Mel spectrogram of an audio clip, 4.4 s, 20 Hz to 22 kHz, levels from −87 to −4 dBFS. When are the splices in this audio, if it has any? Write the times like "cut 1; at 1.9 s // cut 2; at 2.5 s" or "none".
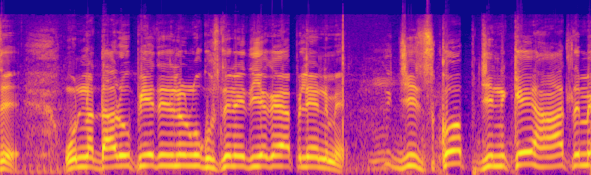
cut 1; at 3.0 s

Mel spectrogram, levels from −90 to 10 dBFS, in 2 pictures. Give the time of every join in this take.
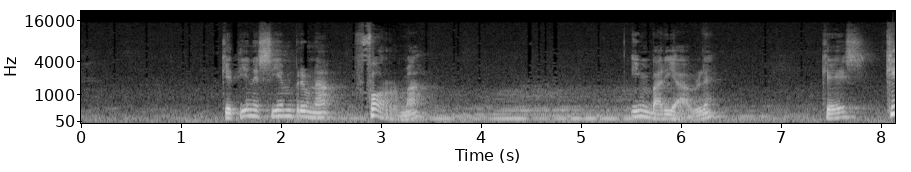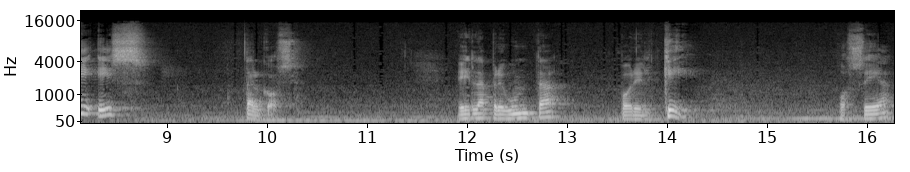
cut 1; at 9.8 s

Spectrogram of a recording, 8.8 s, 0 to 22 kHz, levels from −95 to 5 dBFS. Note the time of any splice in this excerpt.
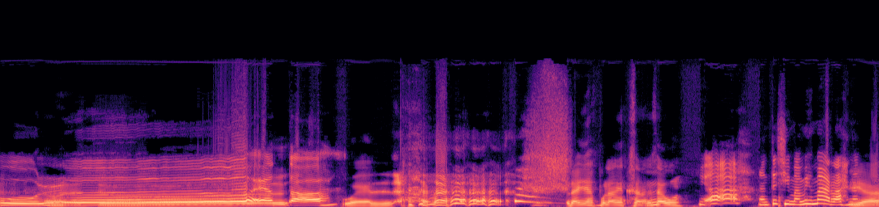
none

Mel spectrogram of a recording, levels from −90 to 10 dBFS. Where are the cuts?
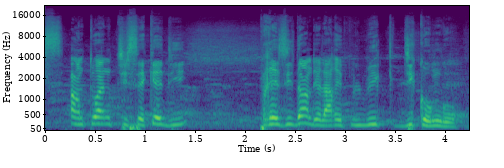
none

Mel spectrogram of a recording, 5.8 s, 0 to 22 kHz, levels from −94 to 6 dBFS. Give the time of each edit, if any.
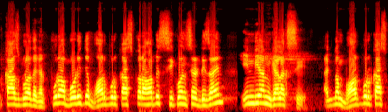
cut 1; at 3.5 s

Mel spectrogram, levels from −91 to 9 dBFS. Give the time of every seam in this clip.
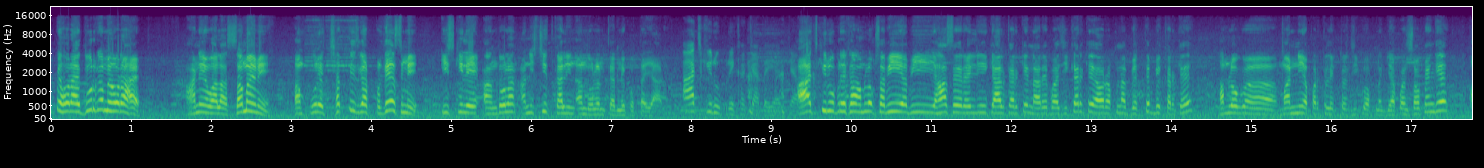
none

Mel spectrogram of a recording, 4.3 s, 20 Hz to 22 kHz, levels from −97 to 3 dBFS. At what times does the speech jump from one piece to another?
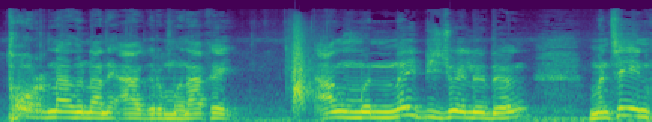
cut 1; at 2.1 s

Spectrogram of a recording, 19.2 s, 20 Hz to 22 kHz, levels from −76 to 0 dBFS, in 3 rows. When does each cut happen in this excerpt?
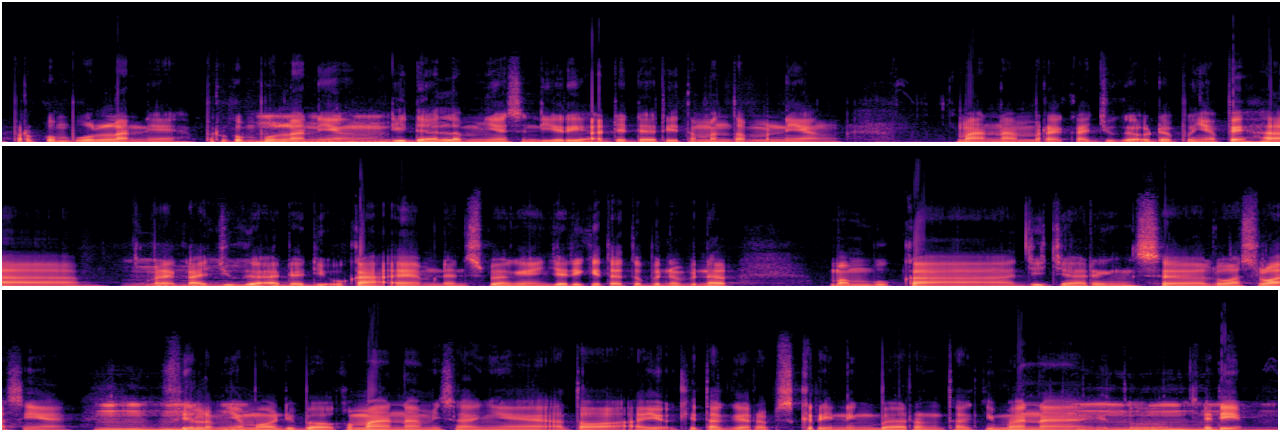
none

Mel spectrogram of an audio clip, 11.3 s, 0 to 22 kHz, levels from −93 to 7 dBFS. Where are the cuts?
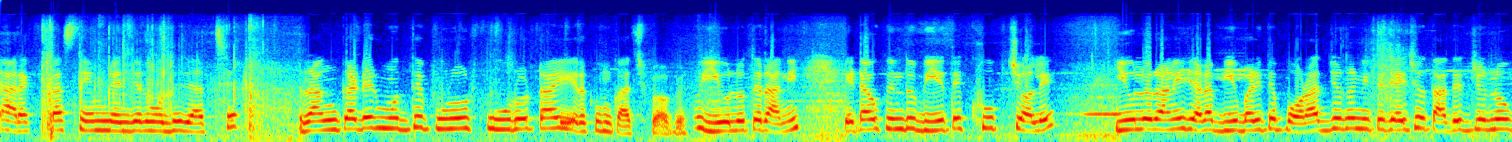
cut 1; at 5.2 s

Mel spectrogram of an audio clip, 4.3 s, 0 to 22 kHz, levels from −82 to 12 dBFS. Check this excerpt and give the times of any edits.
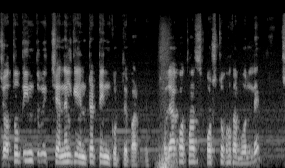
cut 1; at 2.3 s

